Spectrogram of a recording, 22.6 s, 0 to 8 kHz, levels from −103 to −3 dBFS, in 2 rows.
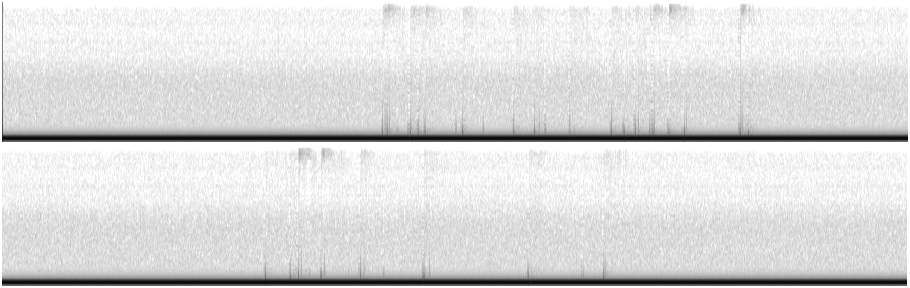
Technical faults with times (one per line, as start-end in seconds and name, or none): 4.74-9.34 repeated packet loss (robotic sound)
14.59-16.61 repeated packet loss (robotic sound)
17.88-18.86 scattered short gaps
